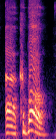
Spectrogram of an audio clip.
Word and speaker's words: Kobal: Cabal. Cabal is the demon of hilarity. A lot of comedians are being occupied, possessed, or oppressed by the demon Cabal. Cabal, you spell it Kobal.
